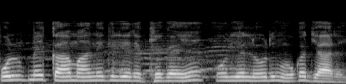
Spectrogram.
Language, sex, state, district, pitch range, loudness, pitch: Hindi, male, Delhi, New Delhi, 165-190 Hz, -15 LUFS, 180 Hz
